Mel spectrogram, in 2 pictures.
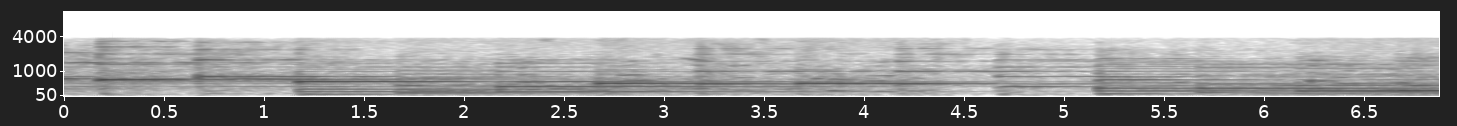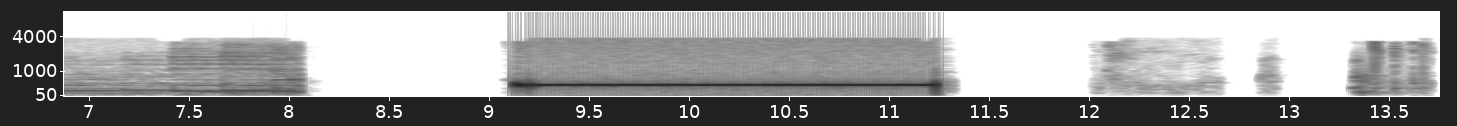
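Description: A telephone ringback tone plays while a call to a company's secretary connects. Melodic hold music comes first, then a single steady mid-pitched tone lasting about two seconds, followed by near silence.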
